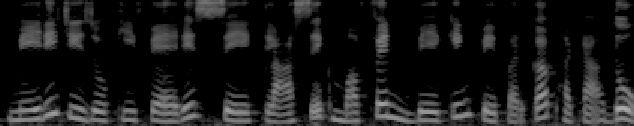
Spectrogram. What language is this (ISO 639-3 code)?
urd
